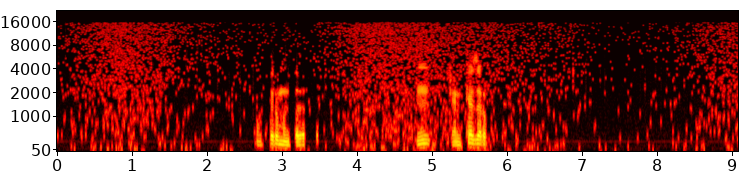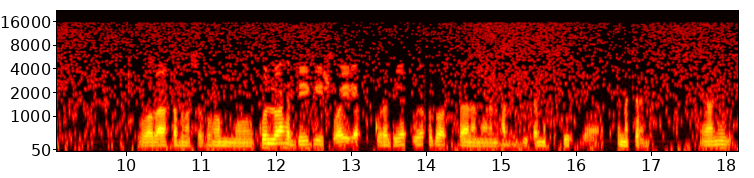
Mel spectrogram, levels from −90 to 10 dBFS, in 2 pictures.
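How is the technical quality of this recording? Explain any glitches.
The recording suffers from overdone noise removal for its full length. Noise reduction set too aggressively mutes individual frequency bands sitting near its noise estimate, taking quiet speech detail with them. The pauses collapse to near silence dotted with twinkling specks.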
